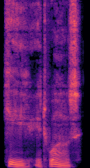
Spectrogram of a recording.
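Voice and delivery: ordinary delivery

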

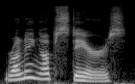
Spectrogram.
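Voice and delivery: plain reading voice

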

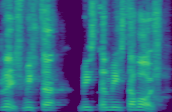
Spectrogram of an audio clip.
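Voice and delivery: a hammed-up Spanish waiter accent, pleading; pleading in a comic Spanish accent to the boss; Spanish barman caricature. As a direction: play the Manuel-style Spanish barman begging. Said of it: "um, caricature".

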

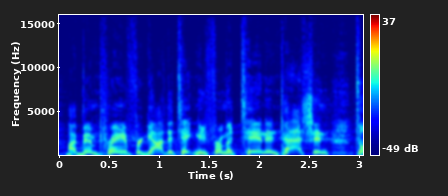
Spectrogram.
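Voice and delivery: normal talking voice

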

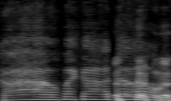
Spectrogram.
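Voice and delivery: high-pitched, hammed-up shriek; mock panicked scream. Soldier mocking his own fright at a snake, high mock scream. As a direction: squeal it like a terrified wimp, for laughs. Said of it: "scream like a little bitch".

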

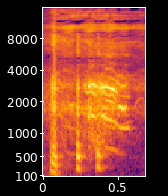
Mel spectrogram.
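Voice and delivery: squeaky burst of laughter; a high, surprised giggle. Real, not acted. Laughing at his own joke.

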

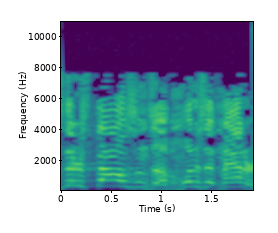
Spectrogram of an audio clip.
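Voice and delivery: put-on passer-by scoffing at the boy; scoffing adult. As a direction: scoff at the boy's effort. Skeptical adult on the beach.

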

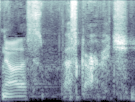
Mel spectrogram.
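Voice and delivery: low, half-whispered dismissal; muttered self-rejection. Acted. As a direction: mutter it to yourself, scrapping the draft. Son rejects his own letter draft.

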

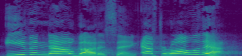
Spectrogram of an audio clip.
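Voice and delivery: loud, rising preacher's build on each after all; full-force preaching. Acted. Preacher rallying the church, loud building cadence. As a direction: hammer the repetitions home.

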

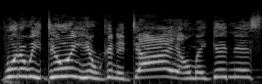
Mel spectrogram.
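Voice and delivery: high, loud panic; panicked crowd. Acted. Frightened Israelites at the edge of Canaan, panicking. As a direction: shriek it like the crowd is doomed. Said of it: "They're like".

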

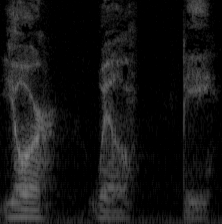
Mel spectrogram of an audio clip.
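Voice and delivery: very soft, slow, word by word; each word falls away to nothing; a hushed, searching final plea; sincere whispered question. Acted. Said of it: "ask it with full sincerity".

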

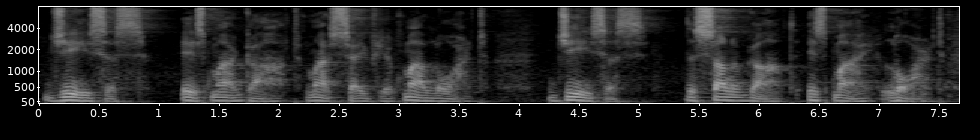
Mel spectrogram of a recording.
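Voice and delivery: low, soft, slow declaration of faith; hushed creed spoken from the heart; quiet confession. Shown as a demonstration. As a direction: speak it softly like a personal vow. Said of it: "by saying".

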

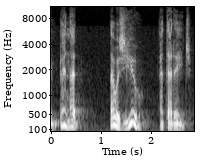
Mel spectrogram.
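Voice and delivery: soft, hushed divine rebuke; God's gentle voice. Retold or imitated. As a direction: say it softly, like God speaking to the heart. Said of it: "God was saying to me".

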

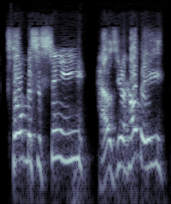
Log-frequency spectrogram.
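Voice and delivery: high, slow, cheeky snowman; lightly high Snow Miser. Retold or imitated. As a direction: tease her sweetly. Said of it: "Snow Miser's talking".

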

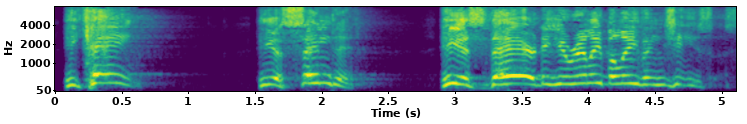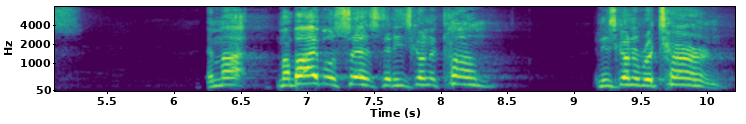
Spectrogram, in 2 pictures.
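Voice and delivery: loud, high preaching climax; building sermon crescendo; fiery preaching. Acted. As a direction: preach it with rising fire. Preacher builds to full force.

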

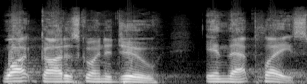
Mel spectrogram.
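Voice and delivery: loud, high, driving exhortation; rally the congregation at full voice; fervent pulpit shout, easing toward the end; impassioned preaching. Real, not acted.

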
